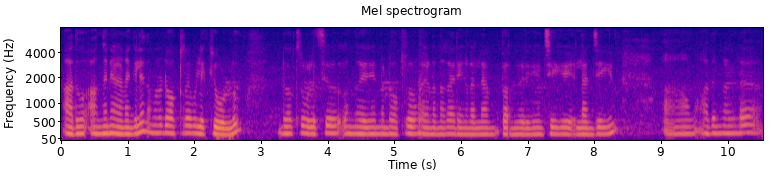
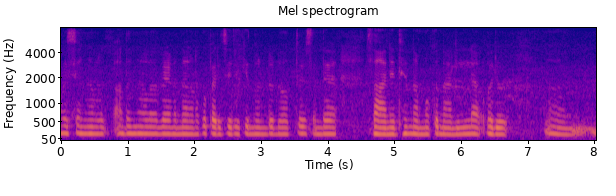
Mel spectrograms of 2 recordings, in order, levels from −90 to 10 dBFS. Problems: constant background noise, low volume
